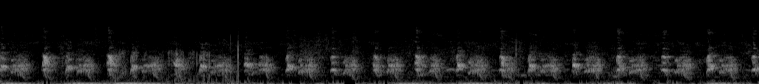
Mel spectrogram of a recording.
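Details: Continuous clucking chuk notes from a chukar partridge, pulsing at a brisk, fairly even pace for the whole stretch.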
